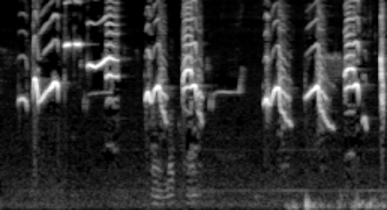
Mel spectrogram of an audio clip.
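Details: Oriental magpie-robin singing in the morning, its song including mimicry of a red-headed sunbird-like bird: clear whistled notes around bright rising and falling slurs, harmonic-rich phrases separated by short pauses, a long flat whistle midway.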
